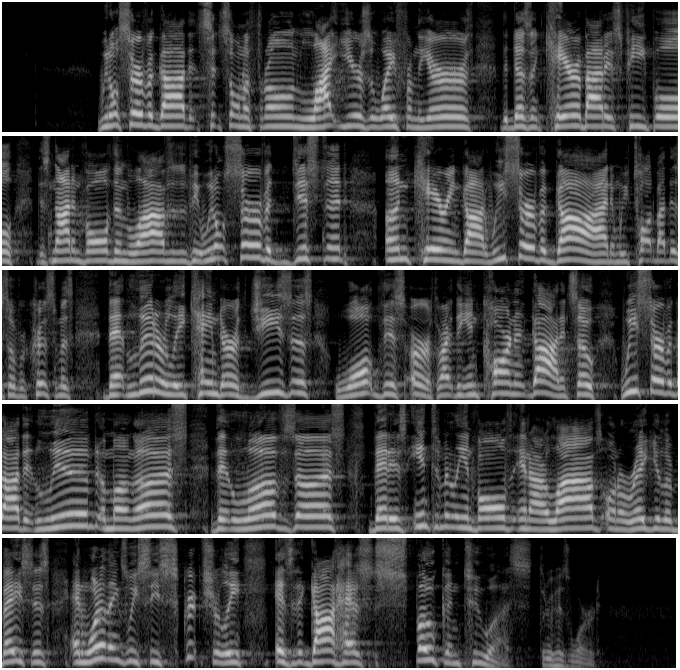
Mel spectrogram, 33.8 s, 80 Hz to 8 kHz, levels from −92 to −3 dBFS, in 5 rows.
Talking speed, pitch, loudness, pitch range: 185 wpm, 215 Hz, -32 LUFS, 205-235 Hz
